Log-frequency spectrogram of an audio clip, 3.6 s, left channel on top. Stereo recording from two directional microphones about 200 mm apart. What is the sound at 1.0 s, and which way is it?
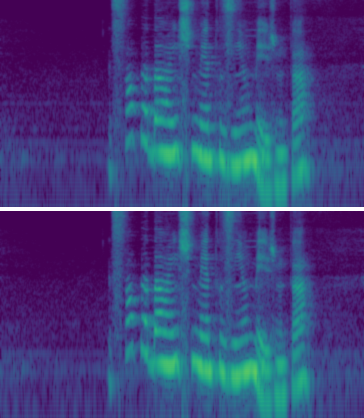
A woman's voice, 20° right (ahead or behind).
